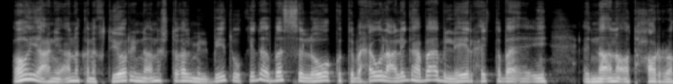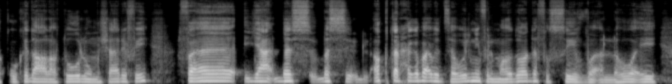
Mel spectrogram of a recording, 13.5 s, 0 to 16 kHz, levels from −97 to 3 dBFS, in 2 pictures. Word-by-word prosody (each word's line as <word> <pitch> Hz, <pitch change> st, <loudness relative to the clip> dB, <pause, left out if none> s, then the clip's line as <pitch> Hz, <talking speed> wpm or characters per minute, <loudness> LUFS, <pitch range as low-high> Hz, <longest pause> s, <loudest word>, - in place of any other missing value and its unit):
آه. 220 Hz, -, +6 dB
يعني 125 Hz, -, +1 dB
أنا 160 Hz, +3 st, +1 dB
كان 135 Hz, -4 st, -4 dB
اختياري 155 Hz, +8 st, +1 dB
إن 150 Hz, -3 st, 0 dB
أنا 135 Hz, +5 st, 0 dB
أشتغل 160 Hz, -1 st, -1 dB
من 130 Hz, -, +1 dB
البيت 150 Hz, +10 st, -3 dB
وكده، 170 Hz, +6 st, -1 dB
بس 180 Hz, +1 st, -1 dB
اللي 140 Hz, -3 st, +2 dB
هو 165 Hz, +4 st, +4 dB
كنت 155 Hz, -3 st, -6 dB
باحاول 165 Hz, +7 st, +1 dB
أعالجها 165 Hz, +4 st, 0 dB
بقى 195 Hz, +2 st, 0 dB
باللي 130 Hz, -4 st, -1 dB
هي 145 Hz, -, +3 dB
الحتّة 145 Hz, -1 st, -4 dB
بقى 130 Hz, -2 st, 0 dB
إيه، 135 Hz, +2 st, -1 dB, 0.4 s
إن 120 Hz, +2 st, +1 dB
أنا 130 Hz, +1 st, +4 dB
أتحرّك 120 Hz, -1 st, -2 dB
وكده 125 Hz, +2 st, -1 dB
على 115 Hz, -2 st, +1 dB
طول 125 Hz, +1 st, 0 dB
ومش 110 Hz, +1 st, -3 dB
عارف 125 Hz, +2 st, -3 dB
إيه، 155 Hz, +4 st, -2 dB, 0.3 s
ف 140 Hz, -, -1 dB, 0.5 s
يع 140 Hz, +1 st, +2 dB
بس 150 Hz, 0 st, 0 dB
بس 130 Hz, +2 st, -3 dB, 0.3 s
أكتر 155 Hz, 0 st, +2 dB
حاجة 150 Hz, +2 st, -1 dB
بقى 155 Hz, -1 st, +3 dB
بتزاولني 135 Hz, +3 st, +1 dB
في 140 Hz, -, -12 dB
الموضوع 115 Hz, +4 st, +1 dB
ده 145 Hz, -, -3 dB
في 135 Hz, -, -13 dB
الصيف 115 Hz, -2 st, -2 dB
بقى 110 Hz, +1 st, -4 dB
اللي 105 Hz, 0 st, -3 dB
هو 115 Hz, +1 st, +1 dB
إيه، 115 Hz, +2 st, 0 dB
135 Hz, 220 wpm, -24 LUFS, 120-155 Hz, 0.5 s, آه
